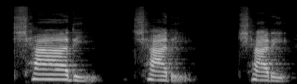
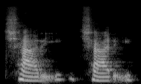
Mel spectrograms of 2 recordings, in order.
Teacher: in American English we're gonna take these T's and we're going to make them a flap t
